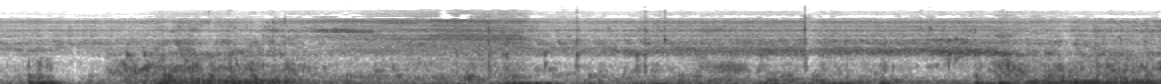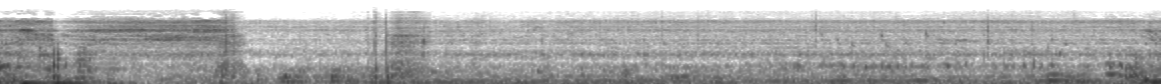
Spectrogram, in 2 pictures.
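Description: A diver breathing underwater through a regulator: hissing breaths in, with bubbling swells of exhaled air a few seconds apart.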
